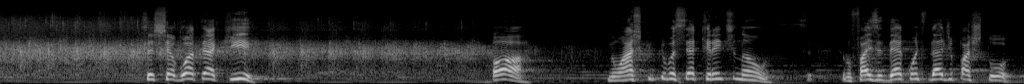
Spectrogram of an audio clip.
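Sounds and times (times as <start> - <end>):
audience applause: 0.0 - 5.7
speech: 1.5 - 2.7, 4.9 - 5.4, 6.1 - 10.2.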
